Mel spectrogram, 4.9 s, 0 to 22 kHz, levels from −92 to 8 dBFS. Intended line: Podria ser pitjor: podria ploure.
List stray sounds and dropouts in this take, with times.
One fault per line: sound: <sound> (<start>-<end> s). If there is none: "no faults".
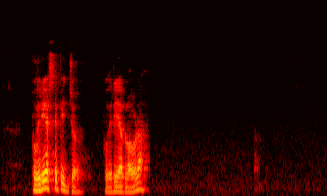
no faults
